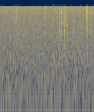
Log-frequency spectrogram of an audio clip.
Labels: {"label": "ambient", "recorder": "HydroMoth"}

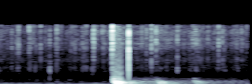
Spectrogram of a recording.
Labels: {"label": "anthrophony, bomb", "recorder": "HydroMoth"}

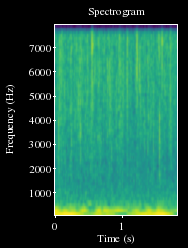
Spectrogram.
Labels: {"label": "biophony, midshipman", "recorder": "SoundTrap 500"}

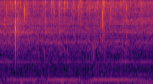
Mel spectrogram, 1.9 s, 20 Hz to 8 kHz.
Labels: {"label": "anthrophony, boat engine", "recorder": "SoundTrap 500"}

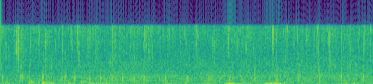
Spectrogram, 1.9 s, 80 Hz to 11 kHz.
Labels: {"label": "biophony, rattle", "recorder": "SoundTrap 500"}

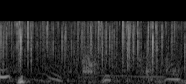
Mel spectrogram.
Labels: {"label": "biophony, cascading saw", "recorder": "SoundTrap 600 or HydroMoth"}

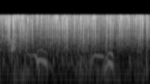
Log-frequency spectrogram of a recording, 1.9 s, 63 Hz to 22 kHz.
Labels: {"label": "biophony, cascading saw", "recorder": "SoundTrap 600 or HydroMoth"}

